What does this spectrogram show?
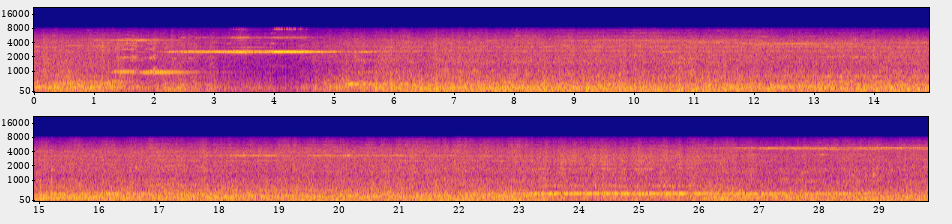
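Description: Freight train rolling along the track, heard from aboard an open freight car: a steady rumble and rattle of wheels on rail, with thin high-pitched wheel squeals coming and going. The loudest squeal comes about three to four seconds in, and another thin squeal comes near the end.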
